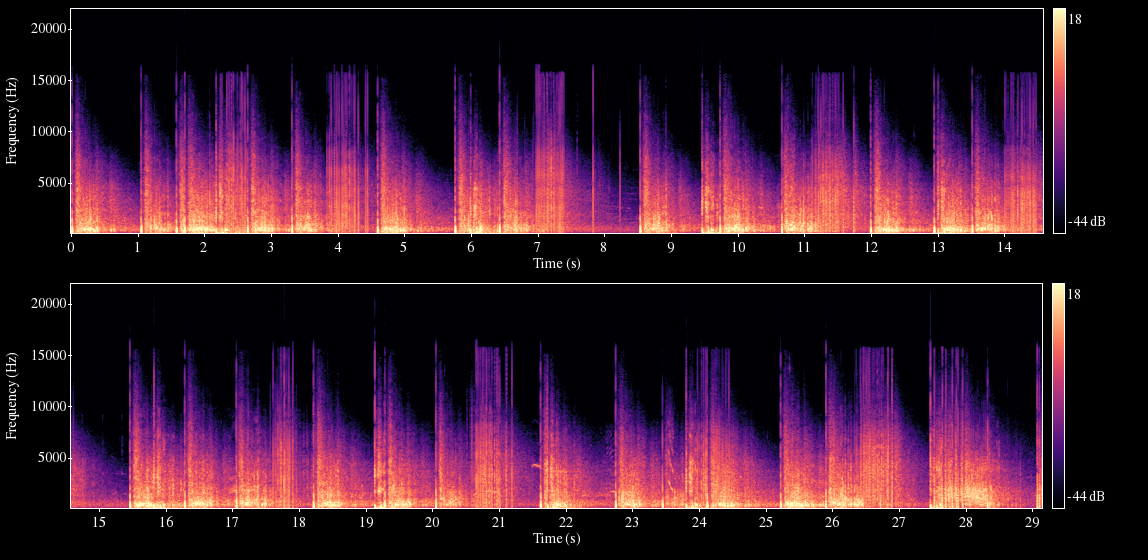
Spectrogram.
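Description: Aerial fireworks display: a rapid series of shells bursting one after another, about one or two a second, each sharp bang trailing off in crackle and echo, with short lulls about eight and fifteen seconds in.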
